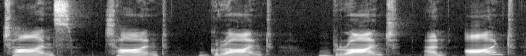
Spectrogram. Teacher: in all of these words the long A is getting used instead of the diphthong A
